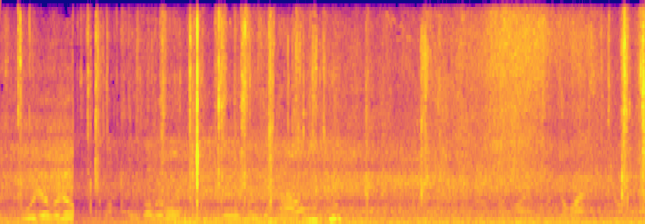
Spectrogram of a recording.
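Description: Wind buffeting the microphone as a steady low rumble, with faint voices in the background and a few light taps and rustles.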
